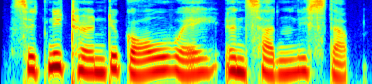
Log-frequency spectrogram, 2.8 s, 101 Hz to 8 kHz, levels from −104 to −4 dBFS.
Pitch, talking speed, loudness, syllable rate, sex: 195 Hz, 150 wpm, -17 LUFS, 5.4 syllables/s, female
